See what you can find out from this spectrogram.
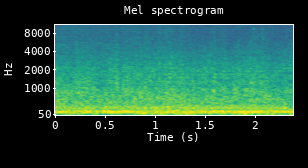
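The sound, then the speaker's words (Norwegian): Steady engine drone from a 500-horsepower boat out on the Trondheimsfjord, a continuous low rumble with a broad rushing wash over it, unbroken from start to finish with no talk. “GPS-en er på, en 500 hestekrefter rykker i tauene, og der ute ligger Trondheimsfjorden og venter.”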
